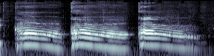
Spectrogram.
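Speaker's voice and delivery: three very high, drawn-out caws; crow caw. Acted. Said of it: "What does the crow say?".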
